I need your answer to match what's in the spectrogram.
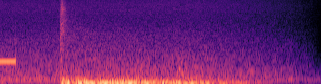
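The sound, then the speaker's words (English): A single sharp gunshot cracks out after a brief tone, followed by a heavy, rolling rumble that slowly fades over the next two seconds, from men shooting at a building. No one speaks. “I hear gunfire.”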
